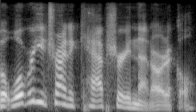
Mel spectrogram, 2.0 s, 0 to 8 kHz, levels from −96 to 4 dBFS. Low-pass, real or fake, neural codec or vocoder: 7.2 kHz; fake; codec, 16 kHz, 0.8 kbps, ZipCodec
